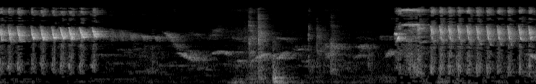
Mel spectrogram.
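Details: Medan-type white-rumped shama, national champion of the 2018 Presiden Cup contest, delivering loud, rapid, evenly repeated high notes, a gliding falling whistle and scratchy sweeps, then another fast pulsed burst in cililin style.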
